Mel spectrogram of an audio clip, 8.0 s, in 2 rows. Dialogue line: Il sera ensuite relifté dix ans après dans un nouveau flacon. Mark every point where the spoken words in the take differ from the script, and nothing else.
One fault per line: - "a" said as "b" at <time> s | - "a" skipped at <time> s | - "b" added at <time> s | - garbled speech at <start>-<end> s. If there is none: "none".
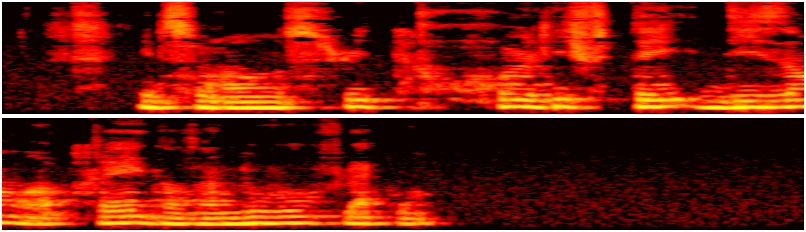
none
